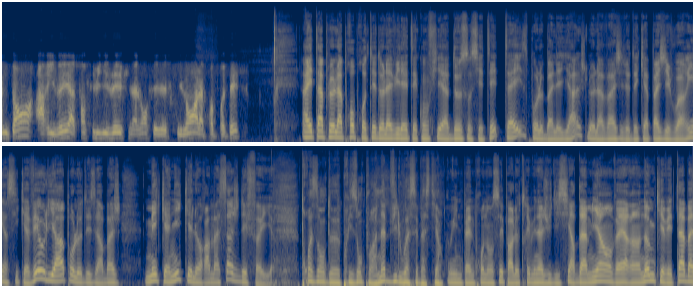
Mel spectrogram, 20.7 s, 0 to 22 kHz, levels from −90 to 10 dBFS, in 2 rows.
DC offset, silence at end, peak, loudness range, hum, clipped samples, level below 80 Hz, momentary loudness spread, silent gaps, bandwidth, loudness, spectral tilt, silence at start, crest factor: under 0.1%; 0 s; -2 dBFS; 4 LU; none; under 0.1%; -46 dBFS; 9 LU; none; 16.5 kHz; -24 LUFS; -5 dB/octave; 0 s; 22 dB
